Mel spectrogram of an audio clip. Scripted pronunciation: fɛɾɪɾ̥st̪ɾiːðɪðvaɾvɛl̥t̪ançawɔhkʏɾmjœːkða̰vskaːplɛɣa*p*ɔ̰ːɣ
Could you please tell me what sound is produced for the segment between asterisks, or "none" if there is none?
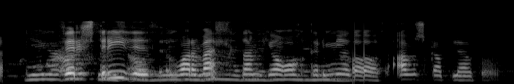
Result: k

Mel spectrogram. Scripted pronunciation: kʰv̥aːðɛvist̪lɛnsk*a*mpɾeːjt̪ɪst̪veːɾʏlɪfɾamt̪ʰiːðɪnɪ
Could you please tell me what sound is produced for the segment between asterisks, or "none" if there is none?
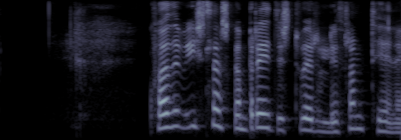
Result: a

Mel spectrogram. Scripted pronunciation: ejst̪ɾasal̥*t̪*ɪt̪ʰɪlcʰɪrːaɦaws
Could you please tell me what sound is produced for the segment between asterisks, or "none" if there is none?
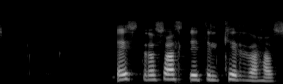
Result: t̪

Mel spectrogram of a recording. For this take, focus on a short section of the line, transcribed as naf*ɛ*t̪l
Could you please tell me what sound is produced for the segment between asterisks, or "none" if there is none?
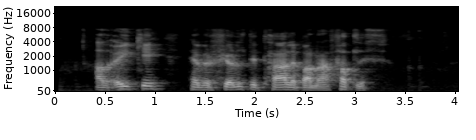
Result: a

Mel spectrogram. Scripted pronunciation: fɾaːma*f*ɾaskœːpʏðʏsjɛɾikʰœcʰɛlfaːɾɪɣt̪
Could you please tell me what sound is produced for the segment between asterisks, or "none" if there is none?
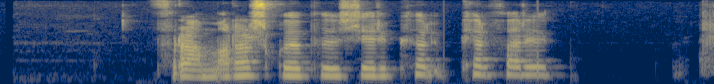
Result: none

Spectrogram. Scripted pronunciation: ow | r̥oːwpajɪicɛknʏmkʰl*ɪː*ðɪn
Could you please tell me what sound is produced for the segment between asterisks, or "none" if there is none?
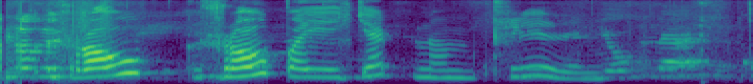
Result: ɪː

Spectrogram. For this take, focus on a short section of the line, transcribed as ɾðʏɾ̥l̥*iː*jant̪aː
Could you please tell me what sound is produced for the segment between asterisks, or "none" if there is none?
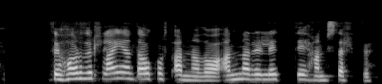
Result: aː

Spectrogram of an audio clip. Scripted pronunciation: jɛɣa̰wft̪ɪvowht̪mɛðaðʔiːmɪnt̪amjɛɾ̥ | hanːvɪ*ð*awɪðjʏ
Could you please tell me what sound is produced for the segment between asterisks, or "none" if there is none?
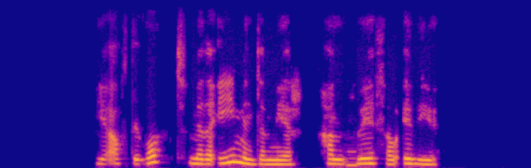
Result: θ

